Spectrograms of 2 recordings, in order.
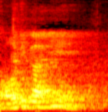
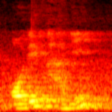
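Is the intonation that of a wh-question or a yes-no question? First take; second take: wh-question; yes-no question. First: It has the intonation and rhythm of a wh-question. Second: It has the intonation and rhythm of a yes-no question. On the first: It asks where the person is going. "이거는 의문사 의문문인데" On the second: It asks whether the person is going somewhere. "그럼 이건 뭐 그냥 예 아니요 의문이죠"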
